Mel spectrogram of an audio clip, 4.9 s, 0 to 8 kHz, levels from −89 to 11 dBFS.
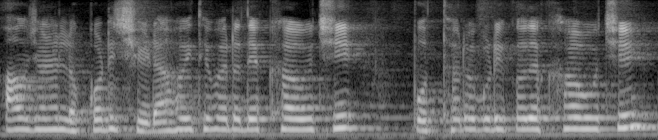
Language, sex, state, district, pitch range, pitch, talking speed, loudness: Odia, female, Odisha, Khordha, 225-240 Hz, 235 Hz, 95 wpm, -16 LUFS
